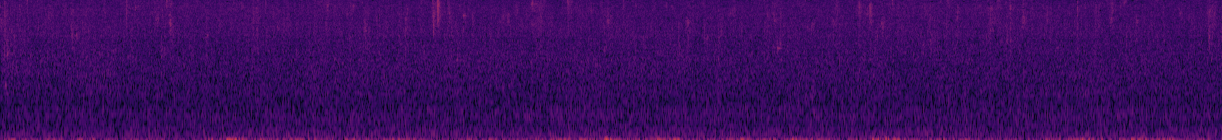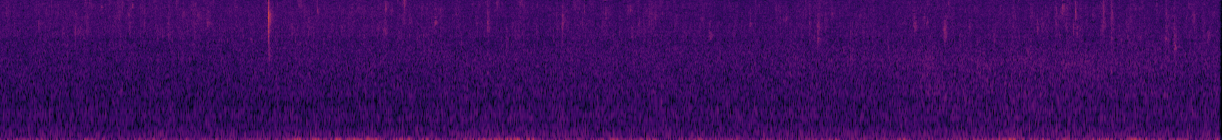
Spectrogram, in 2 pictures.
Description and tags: ambience rain porch
Recording of rain on porch. Distant waves from ocean.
